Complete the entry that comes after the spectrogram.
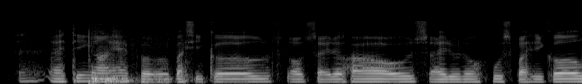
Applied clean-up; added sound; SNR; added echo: neural mask model RNNoise.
